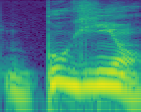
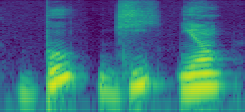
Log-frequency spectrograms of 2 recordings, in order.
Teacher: It's got 3 syllables, bourguignon. So the N is kind of silent. It's kind of like a nasal O-N, and the U is silent as well, as is the R in a way.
